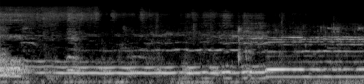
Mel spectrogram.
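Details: Pelung chicken from Garut, a breed known for its long crow, giving a sustained, wavering tonal crow that holds steady and then steps upward near the end, with a rich ladder of harmonics and faint background noise.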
